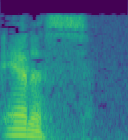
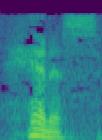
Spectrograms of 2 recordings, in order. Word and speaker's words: Annas: Point one, only the Gospel of John records a preliminary hearing before Annas, or Hannas, if you want to put an H in front of it, or Hanas, if you want to really give it a Hebrew pronunciation.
